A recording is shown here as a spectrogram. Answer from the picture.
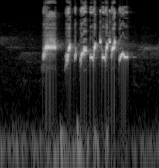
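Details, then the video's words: Morning training song of a caged Sông Kôn red-whiskered bulbul, a lively one-second burst of rapid, bubbling, whistled notes that ends in a short falling slur, over a low background rumble. "Chào Mào Sông Kôn - Luyện Giọng Hót Hay | Luyện Chào Mào Bổi Hót Sáng"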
